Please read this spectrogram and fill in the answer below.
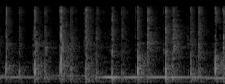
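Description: A deck of tarot cards being shuffled by hand: a quick, uneven run of sharp card taps and flicks, about five or six a second.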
